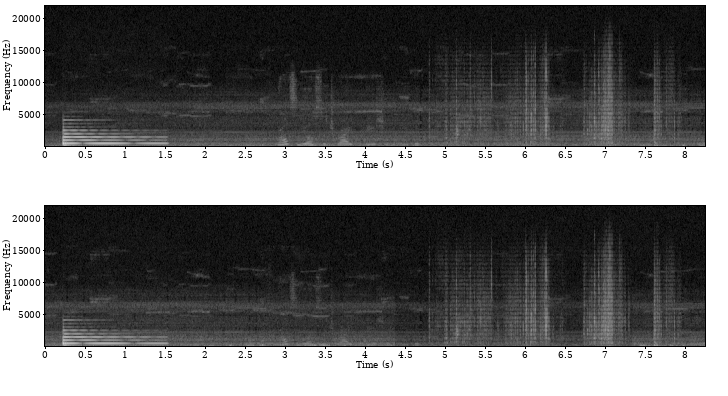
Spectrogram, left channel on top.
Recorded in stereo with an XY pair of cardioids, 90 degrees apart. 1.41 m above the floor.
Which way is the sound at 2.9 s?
60° left.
